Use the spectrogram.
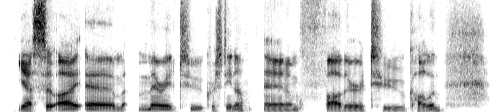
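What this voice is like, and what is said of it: American accent. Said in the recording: “as you can tell from my accent, not originally from England. So we moved from America”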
